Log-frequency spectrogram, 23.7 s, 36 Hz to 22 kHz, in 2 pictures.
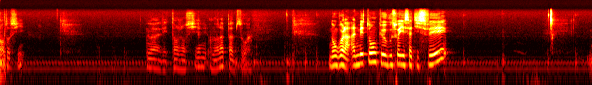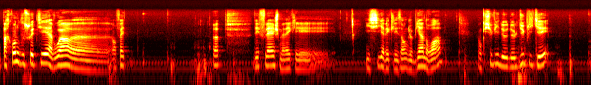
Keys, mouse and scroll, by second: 0.1 KP_Enter, 2.1-2.8 scroll up 4, 3.1 scroll up 2, 5.9 F1, 6.2 click, 7.2 click, 7.7 F2, 8.0 click, 8.9 click, 10.1 F1, 11.1 click, 14.8 ctrl+click, 16.0 ctrl+z, 16.7 click, 20.9 click, 22.3 ctrl+d, 22.7-23.6 ctrl+drag.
